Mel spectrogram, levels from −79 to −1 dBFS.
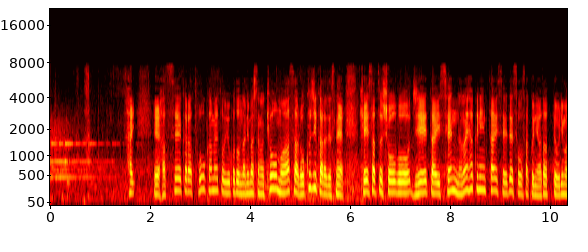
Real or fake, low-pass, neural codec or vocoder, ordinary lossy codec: real; none; none; none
